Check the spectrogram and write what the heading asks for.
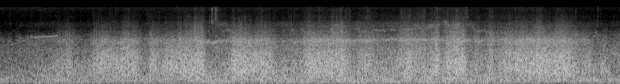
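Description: Mountain bike descending a dirt forest trail at speed, picked up by a bike- or rider-mounted action camera: a steady rush of wind noise and tyre roar on the dirt, with brief knocks and rattles over bumps. It gets louder about a second in.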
